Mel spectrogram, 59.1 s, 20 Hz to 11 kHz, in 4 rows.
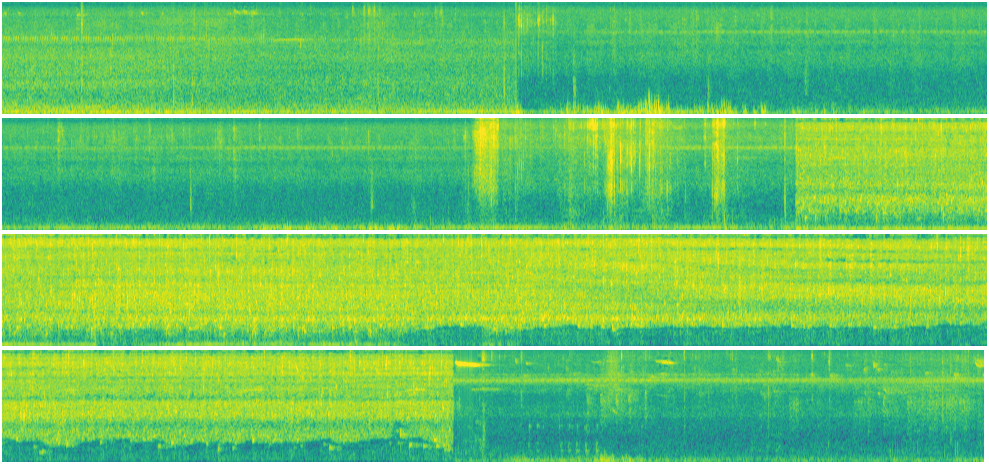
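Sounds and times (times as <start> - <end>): running water trickling: 0.0 - 8.2, 26.6 - 51.1.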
